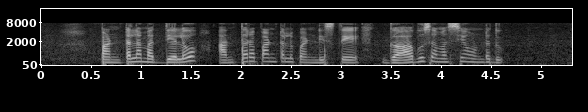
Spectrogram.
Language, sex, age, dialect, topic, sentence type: Telugu, female, 18-24, Utterandhra, agriculture, statement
